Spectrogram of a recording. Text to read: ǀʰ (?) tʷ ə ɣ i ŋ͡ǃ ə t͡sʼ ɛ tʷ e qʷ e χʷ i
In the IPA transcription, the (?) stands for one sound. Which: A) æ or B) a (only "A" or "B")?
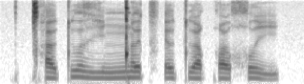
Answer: B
